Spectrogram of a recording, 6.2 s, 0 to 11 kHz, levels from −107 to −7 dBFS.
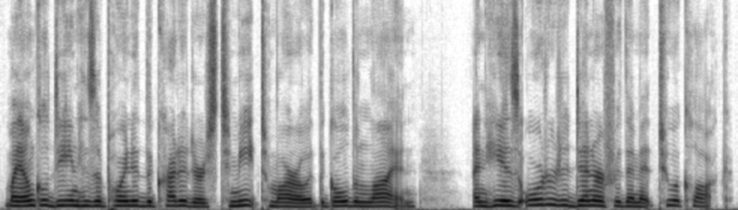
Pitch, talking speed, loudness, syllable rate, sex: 230 Hz, 255 wpm, -17 LUFS, 6.8 syllables/s, female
